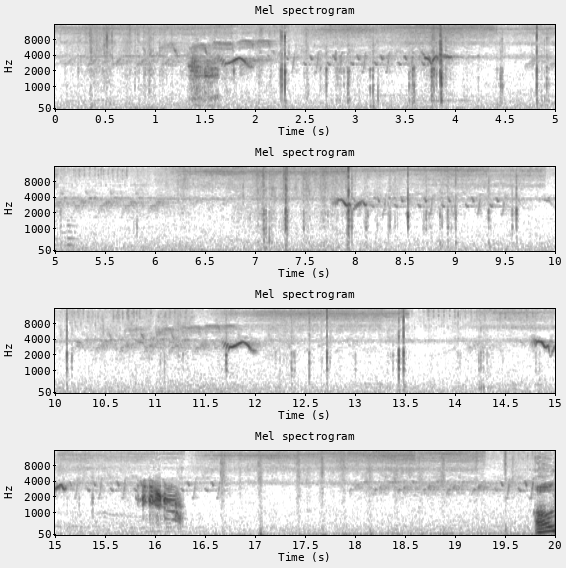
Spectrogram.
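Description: Outdoor grassland ambience: a steady high hiss with short bird chirps scattered through it every few seconds, and a couple of longer falling calls. Faint clicks and rustles also come through.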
